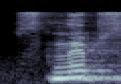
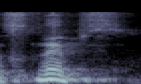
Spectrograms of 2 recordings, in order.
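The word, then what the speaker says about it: SNPs: पॉलीमोर्फस single nucleotide पॉलीमोर्फस इसको कभी कभी प्रोनाउंस कर लिया जाता है स्निप्स के प्रोनाउंस भी कर देते स्निप्स स्कार जो आपने मार्कर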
